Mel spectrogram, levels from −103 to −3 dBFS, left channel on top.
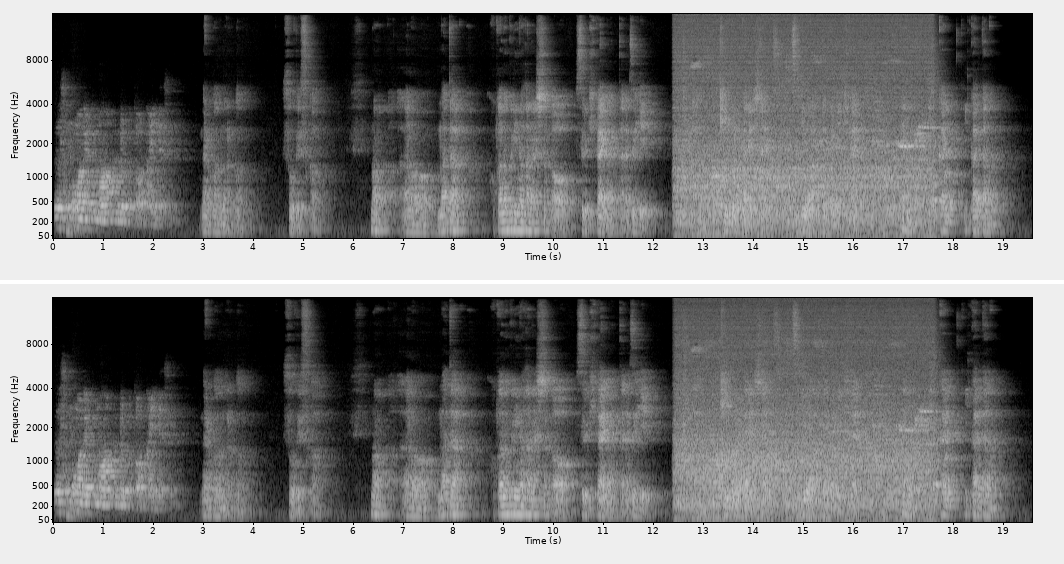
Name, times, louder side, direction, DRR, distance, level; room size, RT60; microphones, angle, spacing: voice 1, 0.0-2.3 13.1-13.8 17.8-17.9, equal, 5° right, -8 dB, 1.4 m, -34 dB
voice 2, 3.0-3.8 4.6-5.3 6.0-8.4 8.7-11.9 12.7-16.6 16.9-17.9 18.4-18.8, left 1 dB, 40° left, -5 dB, 0.5 m, -35 dB
sound 1, 12.4-17.6, equal, 55° left, 1.3 m, -32 dB
5.4 x 3.5 x 2.3 m, 1.1 s
head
